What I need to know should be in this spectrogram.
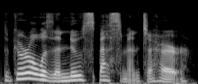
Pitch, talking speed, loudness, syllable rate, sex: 175 Hz, 240 wpm, -16 LUFS, 5.3 syllables/s, female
